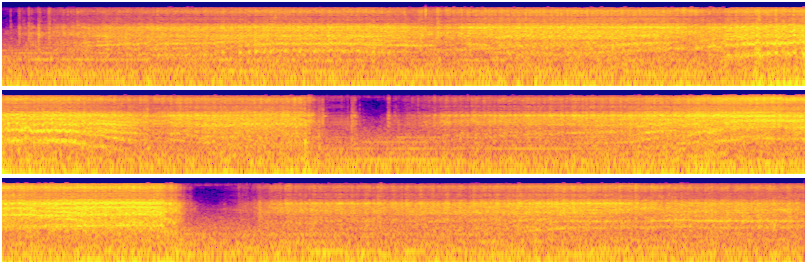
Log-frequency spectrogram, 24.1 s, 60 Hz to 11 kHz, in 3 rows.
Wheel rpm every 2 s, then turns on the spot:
30, 60, 70, 80, 70, 30, 30, 100, 110, 30, 50, 60.
none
